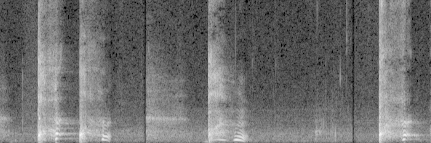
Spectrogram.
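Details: Repeated harsh coughs in quick succession, about five bursts with brief pauses; a persistent cough that won't stop.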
